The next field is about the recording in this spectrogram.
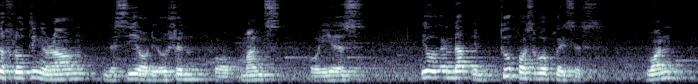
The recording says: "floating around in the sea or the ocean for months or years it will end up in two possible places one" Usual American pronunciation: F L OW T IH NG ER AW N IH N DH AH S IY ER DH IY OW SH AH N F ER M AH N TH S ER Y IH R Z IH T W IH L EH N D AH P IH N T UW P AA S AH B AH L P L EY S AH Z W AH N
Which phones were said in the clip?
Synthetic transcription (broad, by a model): F L OW T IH NG ER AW IH N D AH S IY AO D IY OW SH AH N F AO M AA N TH S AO Y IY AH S IH T W IH L EH N D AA P IH N T UW P AA S AH B AH L P L EY S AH S W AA N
